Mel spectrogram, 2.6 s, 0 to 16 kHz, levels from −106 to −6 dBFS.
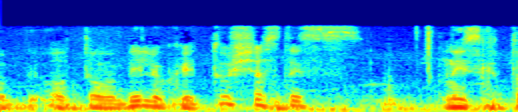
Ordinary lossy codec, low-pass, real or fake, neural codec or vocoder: MP3, 96 kbps; 7.2 kHz; real; none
